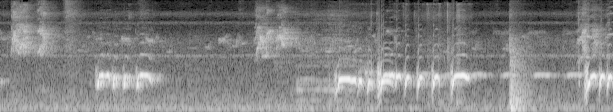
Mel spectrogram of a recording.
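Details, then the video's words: Lure call of a local zebra dove meant to make other doves respond. A brief trilled coo, then a longer run of staccato bubbling notes, with a sharp knock and some high chirps around. "Perkutut Lokal Gacor RAJA PIKAT Ahlinya Bikin Semua Burung Perkutut Pada Nyaut"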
